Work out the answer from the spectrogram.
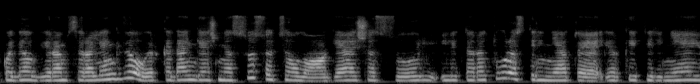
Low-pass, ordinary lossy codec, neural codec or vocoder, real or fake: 9.9 kHz; AAC, 64 kbps; none; real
